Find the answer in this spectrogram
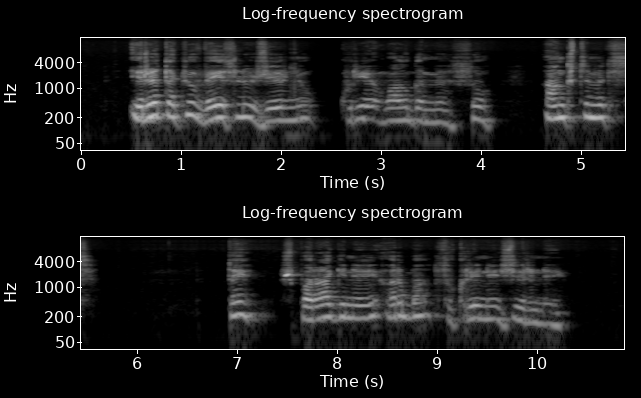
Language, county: Lithuanian, Šiauliai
